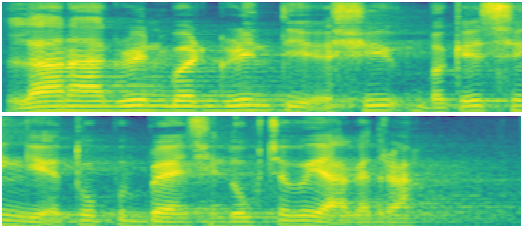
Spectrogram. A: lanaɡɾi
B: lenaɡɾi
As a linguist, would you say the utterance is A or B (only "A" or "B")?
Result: A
